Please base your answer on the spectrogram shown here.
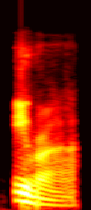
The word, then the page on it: eyra: British English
